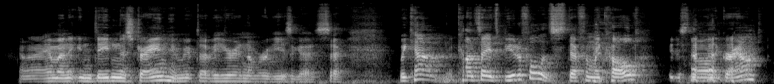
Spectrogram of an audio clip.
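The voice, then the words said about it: Slight Australian accent. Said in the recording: “I do detect a slight Australian accent there.”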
